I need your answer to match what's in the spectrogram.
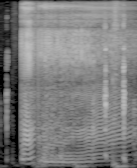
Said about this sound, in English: Fart machine, baby.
